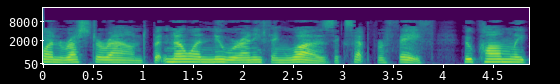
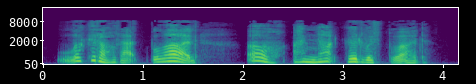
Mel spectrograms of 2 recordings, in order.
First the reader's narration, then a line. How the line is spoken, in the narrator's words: Evelyn murmur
